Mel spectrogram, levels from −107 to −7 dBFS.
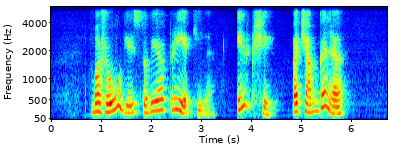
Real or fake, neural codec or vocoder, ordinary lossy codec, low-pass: fake; codec, 16 kHz, 0.7 kbps, FocalCodec; Opus, 24 kbps; 5.4 kHz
